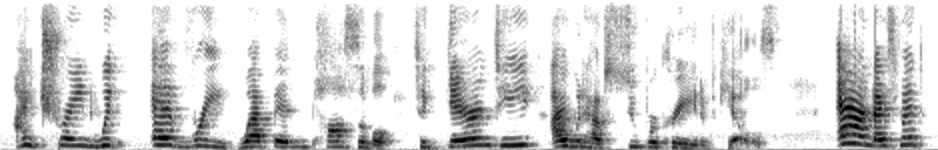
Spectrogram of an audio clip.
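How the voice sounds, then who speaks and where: A woman's voice: high voice, pushed and bright, full character voice. A woman playing an insecure, petulant, chatty slasher killer in a comedic horror audio roleplay, theatrical and exasperated, swinging between sulky and manic.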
